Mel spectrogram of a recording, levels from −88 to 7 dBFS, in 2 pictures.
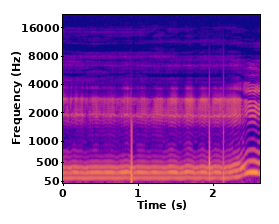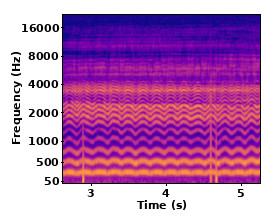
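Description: Loud pops hit this music clip at 0.91 s and 2.89 s as single pops, and at 1.95–2.17 s and 4.59–4.69 s as quick pairs, each about 15 dB above the music, which continues underneath. They likely come from sudden voltage pulses from a plug, switch, static or driver glitch, shaped by the following circuitry into sharp thumps.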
